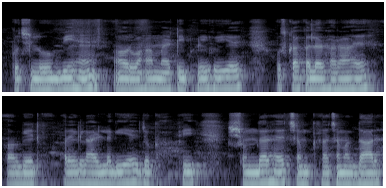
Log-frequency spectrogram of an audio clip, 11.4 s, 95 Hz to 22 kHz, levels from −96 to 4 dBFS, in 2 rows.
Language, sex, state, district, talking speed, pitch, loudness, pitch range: Hindi, male, Bihar, Gopalganj, 140 wpm, 110 Hz, -33 LUFS, 105-115 Hz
